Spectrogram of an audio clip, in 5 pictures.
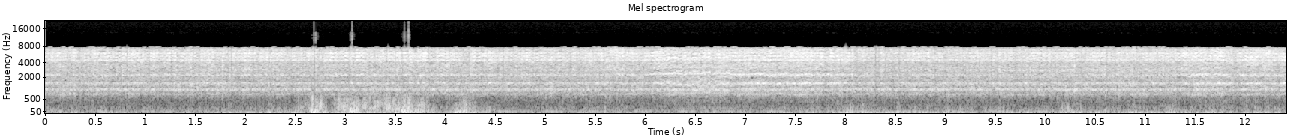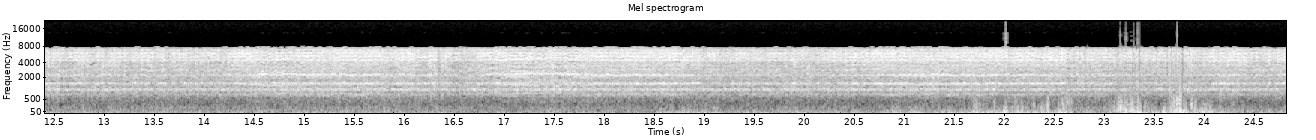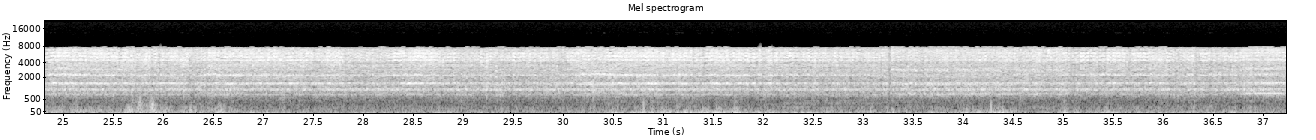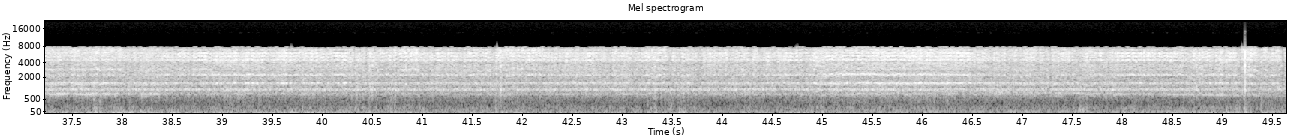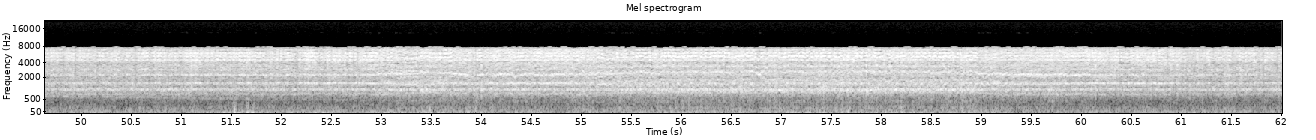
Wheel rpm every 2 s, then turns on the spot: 200, 200, 200, 200, 200, 200, 200, 190, 190, 190, 190, 190, 190, 190, 190, 190, 190, 200, 200, 200, 200, 200, 200, 200, 190, 200, 200, 200, 190, 190, 190.
none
